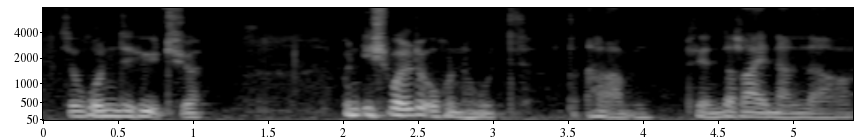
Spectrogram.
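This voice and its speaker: A woman with a very deep, low pitch speaks at a moderate pace with ordinary pitch variation and long, frequent pauses. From Rhineland, Germany. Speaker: dialect poet. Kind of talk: interview answer. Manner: conversational, reminiscing. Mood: warm, amused reminiscing. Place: home room.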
